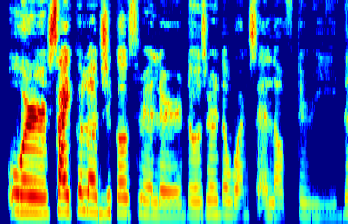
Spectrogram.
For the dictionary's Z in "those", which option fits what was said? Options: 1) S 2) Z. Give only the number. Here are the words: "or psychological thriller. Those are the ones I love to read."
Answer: 1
